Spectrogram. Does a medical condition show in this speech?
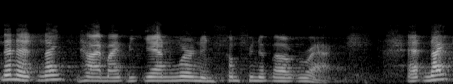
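Yes: severe cleft palate with lisp; congenital, hole in roof of mouth, no upper lip, half nose, many corrective surgeries; still speaks with a lisp, hard to understand, could not speak clearly for first 17 years.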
